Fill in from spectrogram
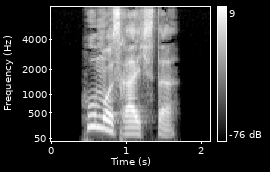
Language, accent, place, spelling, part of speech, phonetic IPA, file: German, Germany, Berlin, humusreichste, adjective, [ˈhuːmʊsˌʁaɪ̯çstə], De-humusreichste.ogg
- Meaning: inflection of humusreich: 1. strong/mixed nominative/accusative feminine singular superlative degree 2. strong nominative/accusative plural superlative degree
